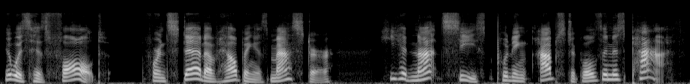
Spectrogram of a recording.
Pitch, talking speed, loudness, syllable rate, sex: 185 Hz, 165 wpm, -20 LUFS, 4.5 syllables/s, female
